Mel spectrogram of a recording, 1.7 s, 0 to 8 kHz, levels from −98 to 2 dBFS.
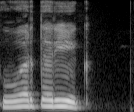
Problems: background sounds at intervals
